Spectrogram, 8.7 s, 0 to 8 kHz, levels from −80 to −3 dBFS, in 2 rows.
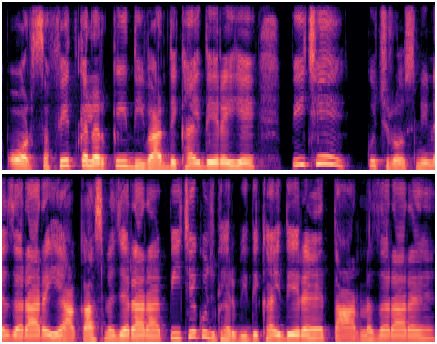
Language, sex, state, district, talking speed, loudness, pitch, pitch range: Hindi, female, Bihar, Sitamarhi, 240 wpm, -17 LUFS, 205 Hz, 195-215 Hz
